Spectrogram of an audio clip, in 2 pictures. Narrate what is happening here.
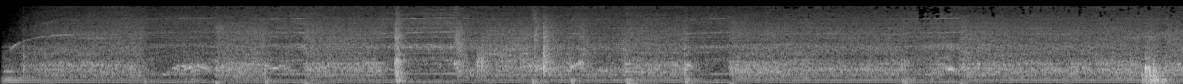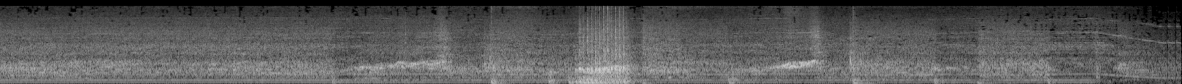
I placed the phone on a table and turned on the vacuum cleaner while cleaning the room. A chair moved slightly during the recording.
